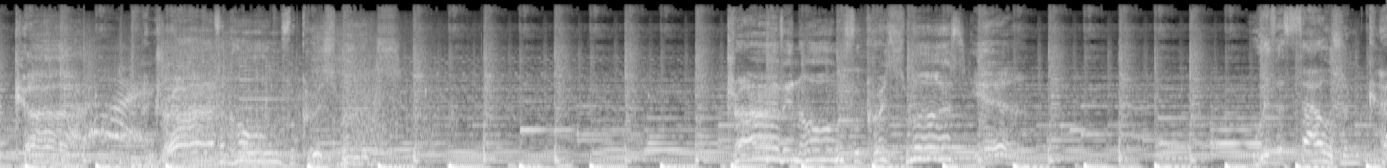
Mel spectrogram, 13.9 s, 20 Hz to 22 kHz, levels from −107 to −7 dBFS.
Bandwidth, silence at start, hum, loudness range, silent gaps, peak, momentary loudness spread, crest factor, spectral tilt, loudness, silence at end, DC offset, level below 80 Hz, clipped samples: 19 kHz; 0 s; none; 3 LU; none; 0 dBFS; 7 LU; 16 dB; -5 dB/octave; -17 LUFS; 0 s; under 0.1%; -20 dBFS; under 0.1%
